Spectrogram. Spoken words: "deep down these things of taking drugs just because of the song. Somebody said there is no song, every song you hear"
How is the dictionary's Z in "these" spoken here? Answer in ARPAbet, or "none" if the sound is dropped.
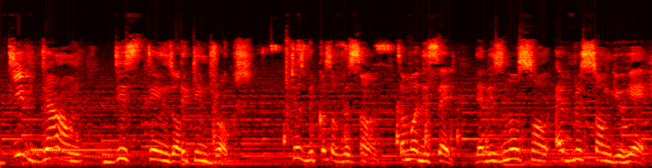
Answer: S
